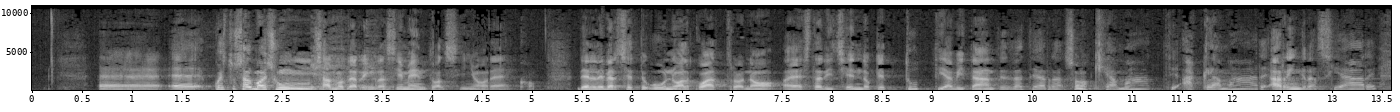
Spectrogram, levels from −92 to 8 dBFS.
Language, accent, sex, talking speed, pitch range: Italian, native, male, 145 wpm, 145-245 Hz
